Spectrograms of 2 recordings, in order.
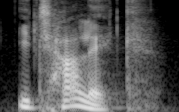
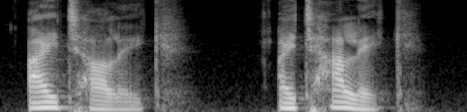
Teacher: italic with an e sound for the I and in American English it would be more like italic italic with an i sound for the I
